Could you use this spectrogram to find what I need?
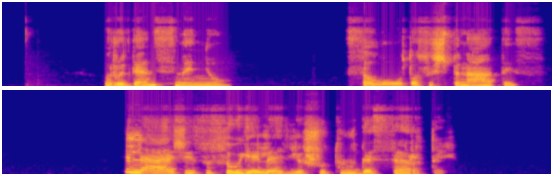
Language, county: Lithuanian, Vilnius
